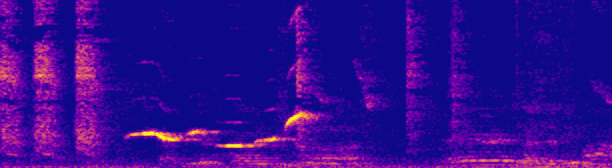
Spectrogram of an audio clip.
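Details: White-rumped shama, captive-bred by a songbird keeper in Depok, Indonesia, a contest songbird, singing lively: clear whistled notes sliding up and down with a quick upward flourish mid-phrase, then quieter scratchy sounds and faint background noise.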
